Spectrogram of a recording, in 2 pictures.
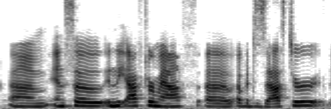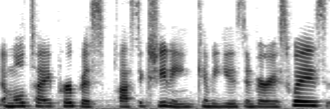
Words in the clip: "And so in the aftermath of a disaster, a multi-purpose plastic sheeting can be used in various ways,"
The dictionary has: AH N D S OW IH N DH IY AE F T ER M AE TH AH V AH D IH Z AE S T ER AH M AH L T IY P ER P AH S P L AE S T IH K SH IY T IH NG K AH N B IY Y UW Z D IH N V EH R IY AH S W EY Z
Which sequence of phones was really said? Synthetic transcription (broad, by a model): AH N S OW IH N DH IY AE F T ER M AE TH AH V AH D IH Z AE S T ER AH M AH L T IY P ER P AH S P L AE S T IH K SH IY T IH NG K AH N B IY Y UW Z D IH N V EH R IY AH S W EY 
